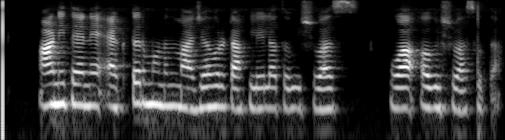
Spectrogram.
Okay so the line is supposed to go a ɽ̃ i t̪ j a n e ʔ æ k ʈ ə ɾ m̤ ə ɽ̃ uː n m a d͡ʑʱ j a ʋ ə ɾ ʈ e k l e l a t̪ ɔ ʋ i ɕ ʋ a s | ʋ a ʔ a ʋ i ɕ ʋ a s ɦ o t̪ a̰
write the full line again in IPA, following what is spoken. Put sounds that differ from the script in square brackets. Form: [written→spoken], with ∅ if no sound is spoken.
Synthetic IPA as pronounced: a ɽ̃ i t̪ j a n e ʔ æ k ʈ ə ɾ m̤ ə ɽ̃ uː n m a d͡ʑʱ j a ʋ ə ɾ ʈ [e→a] k l e l a t̪ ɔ ʋ i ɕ ʋ a s | ʋ a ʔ [a→ə] ʋ i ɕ ʋ a s ɦ o t̪ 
